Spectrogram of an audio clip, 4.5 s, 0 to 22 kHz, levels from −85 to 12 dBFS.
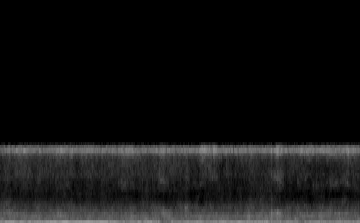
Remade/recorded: remade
